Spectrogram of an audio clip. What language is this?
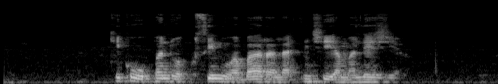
Swahili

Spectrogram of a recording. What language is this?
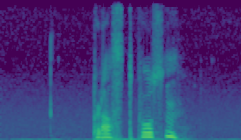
Norwegian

